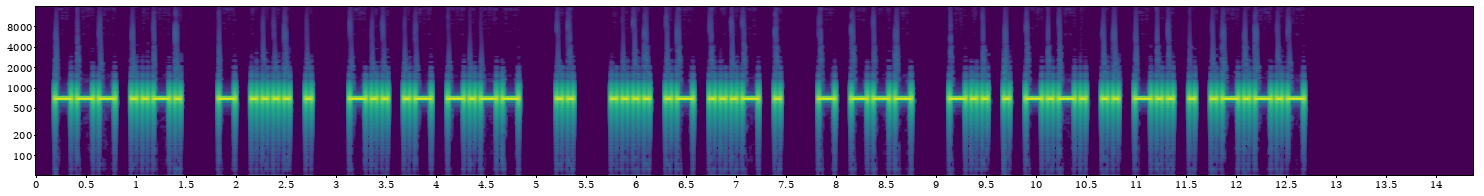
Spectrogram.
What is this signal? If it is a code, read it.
Morse code, heard as a keyed tone, about 22 wpm, 700 Hz. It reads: OF THE DAY I HAVE TO DECIDE.
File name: practice / 22wpm / Sentences with 8-Word Phrases - 22wpm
